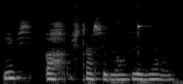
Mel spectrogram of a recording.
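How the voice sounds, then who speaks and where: A chatty woman host talking casually as she browses stories for her video, swearing freely and now and then dropping into a whisper. Her voice sits high, with a faint hiss of noise behind it. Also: fairly even intonation, fairly quick, dark tone. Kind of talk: casual chat.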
